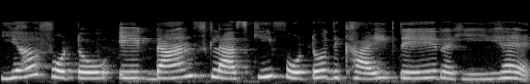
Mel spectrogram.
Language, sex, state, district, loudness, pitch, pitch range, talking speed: Hindi, female, Chhattisgarh, Raipur, -15 LUFS, 295 Hz, 280-315 Hz, 125 wpm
